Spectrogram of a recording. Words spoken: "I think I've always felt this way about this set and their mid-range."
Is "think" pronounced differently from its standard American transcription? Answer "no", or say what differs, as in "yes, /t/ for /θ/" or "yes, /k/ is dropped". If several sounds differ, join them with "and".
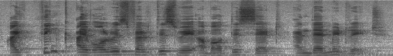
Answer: yes, /t/ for /θ/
